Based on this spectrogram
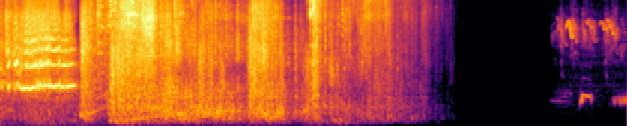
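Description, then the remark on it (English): A loud tire screech with a high whining tone as a car skids gives way to a heavy, sustained crash and rumbling impact as it hits the back of a delivery van, then fades to near silence before a few faint chirps at the end. “And just after that, we crashed into the back of a delivery van.”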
